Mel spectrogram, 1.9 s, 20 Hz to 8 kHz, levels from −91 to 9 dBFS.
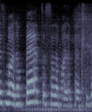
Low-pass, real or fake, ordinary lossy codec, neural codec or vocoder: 7.2 kHz; fake; none; vocoder, 24 kHz, 100 mel bands, Vocos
